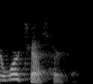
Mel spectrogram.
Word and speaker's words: Worcester: Yeah, Worcester.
